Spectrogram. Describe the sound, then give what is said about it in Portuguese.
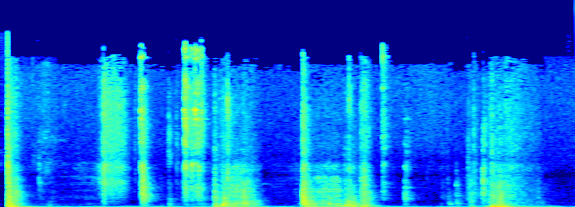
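A box full of small holy cards is opened and handled while held in the hand, with a series of light wooden scrapes and knocks and a firmer thump near the end. “E agora está aqui comigo. Estou com ela na mão.”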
